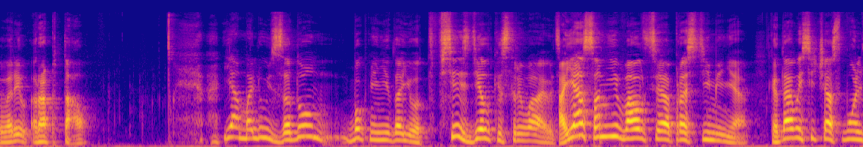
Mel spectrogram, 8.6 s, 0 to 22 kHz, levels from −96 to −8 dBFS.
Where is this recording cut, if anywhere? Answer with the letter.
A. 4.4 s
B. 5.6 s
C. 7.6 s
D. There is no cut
B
